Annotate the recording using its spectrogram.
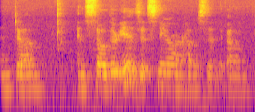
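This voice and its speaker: With audible room echo and noticeable background noise around her, a woman talks in a flat, monotone way at a medium pitch. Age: 70s. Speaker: bereaved mother of a fallen soldier. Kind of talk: interview. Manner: halting, with many fillers.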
